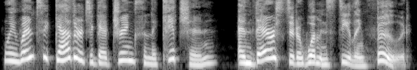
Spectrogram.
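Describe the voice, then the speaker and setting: A woman's voice: fairly high pitch, big pitch swings, brisk, no room sound, studio quality, voice pushed up. A woman voicing a whiny, spoiled young she-wolf daughter in an audio drama, pouting and exaggerated. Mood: indignant.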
